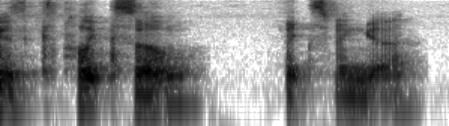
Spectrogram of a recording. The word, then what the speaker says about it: Klyxil: so his name is click so fix finger so kind of clicks like clicking a button and then ill like you know someone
